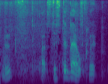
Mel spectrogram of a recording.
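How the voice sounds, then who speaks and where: A man giving a casual, unscripted product review in a halting way, often repeating himself. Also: medium pitch, background noise.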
